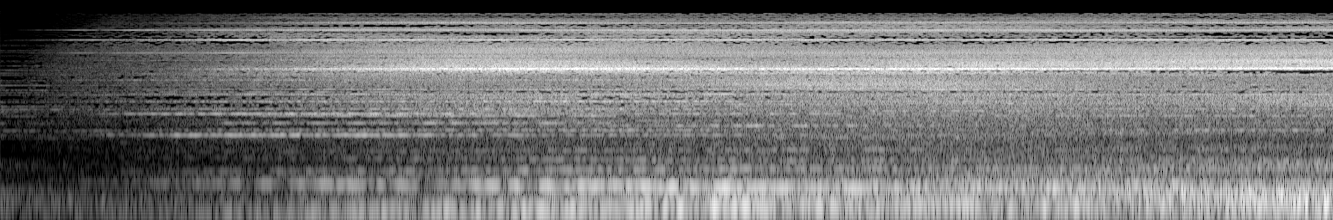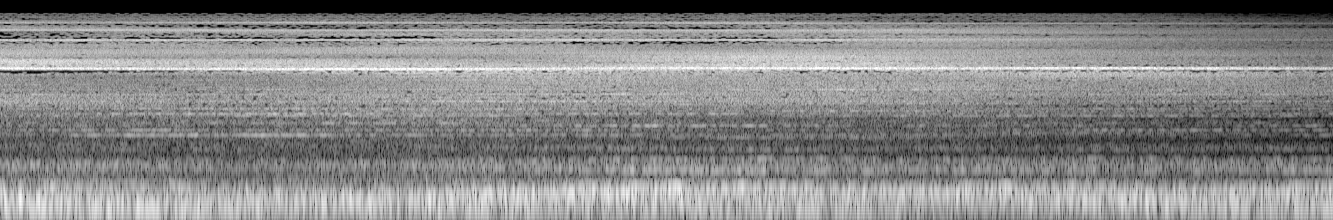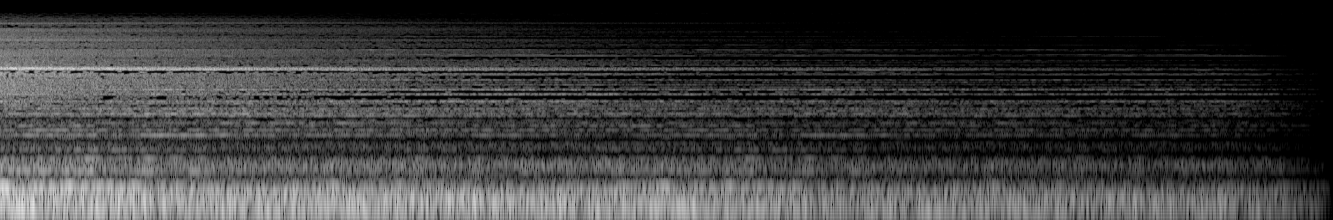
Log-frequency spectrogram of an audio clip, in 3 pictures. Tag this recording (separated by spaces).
multisample space cinimatic dusty soundscape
